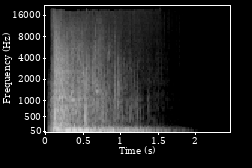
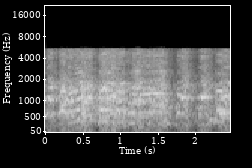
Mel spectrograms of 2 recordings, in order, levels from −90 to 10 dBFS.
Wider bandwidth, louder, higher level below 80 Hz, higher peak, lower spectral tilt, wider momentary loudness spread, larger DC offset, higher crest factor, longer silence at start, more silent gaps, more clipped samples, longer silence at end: first, 19 kHz vs 5.4 kHz; second, -16 LUFS vs -8 LUFS; first, -20 dBFS vs -40 dBFS; about the same, 0 dBFS vs 0 dBFS; first, -5 dB/octave vs -2.5 dB/octave; first, 20 LU vs 6 LU; neither; first, 16 dB vs 8 dB; about the same, 0.05 s vs 0 s; neither; second, under 0.1% vs 1%; first, 1.1 s vs 0 s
